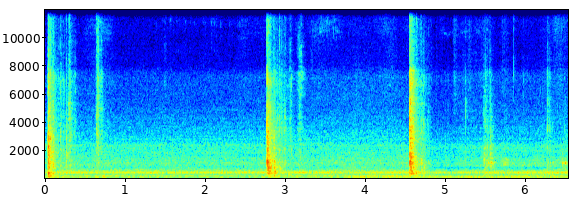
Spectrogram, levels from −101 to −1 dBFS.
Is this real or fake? real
